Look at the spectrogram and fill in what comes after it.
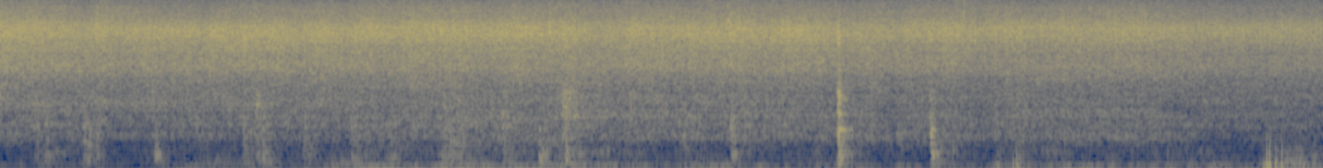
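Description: Chopped fenugreek leaves frying in hot oil in a nonstick wok, a steady sizzle, as a wooden spatula stirs and scrapes them through. A few sharp knocks of the spatula against the pan come in the second half.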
